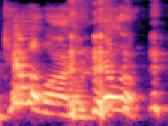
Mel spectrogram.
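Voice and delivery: retold yell, pitched high. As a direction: imitate a friend cheering on a fight. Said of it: "He's just yelling".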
